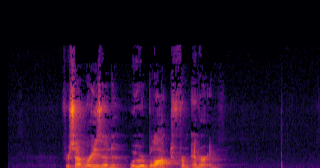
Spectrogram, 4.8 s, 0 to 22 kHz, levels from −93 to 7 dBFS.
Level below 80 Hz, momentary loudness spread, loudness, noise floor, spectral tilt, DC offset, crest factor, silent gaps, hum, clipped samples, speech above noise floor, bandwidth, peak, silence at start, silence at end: -74 dBFS; 13 LU; -24 LUFS; -68 dBFS; -3 dB/octave; under 0.1%; 26 dB; none; none; under 0.1%; 44 dB; 16 kHz; -2 dBFS; 1 s; 1.5 s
